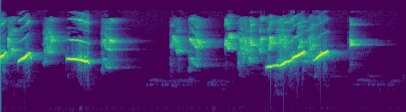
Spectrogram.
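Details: Orange-banded thrush song for calling rivals: a busy, continuous mix of scratchy chattering notes and clear slurred whistles, including a rising whistled run near the end.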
